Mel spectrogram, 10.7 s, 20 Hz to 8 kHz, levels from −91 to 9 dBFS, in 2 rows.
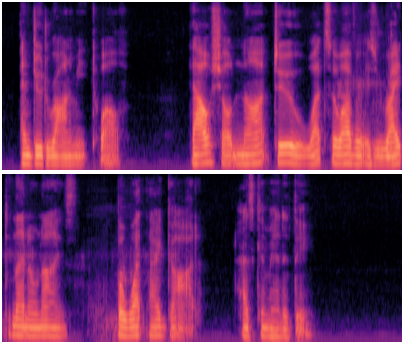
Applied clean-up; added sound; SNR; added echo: neural separator model SepFormer DNS4.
